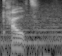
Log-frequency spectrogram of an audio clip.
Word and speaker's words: kalt: Ah, kalt, not kite, kalt.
